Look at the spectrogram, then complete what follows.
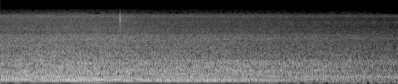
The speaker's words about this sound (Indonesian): gue ngerekod ini di luar jadi paling kedengaran suara-suara motor gitu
